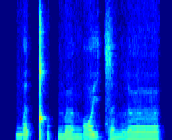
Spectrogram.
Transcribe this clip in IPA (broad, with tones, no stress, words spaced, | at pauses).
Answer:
wɐ˧t̚kʰʊ˨k̚mœː˨ŋɔː˥j t͡sɐ˨˩n lœː˧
